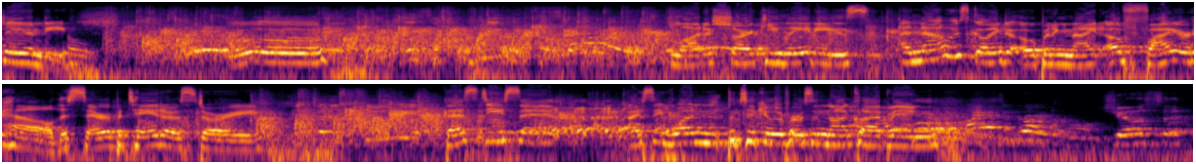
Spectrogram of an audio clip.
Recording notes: comes to you from the All Jane Comedy Festival!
